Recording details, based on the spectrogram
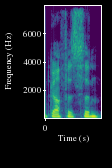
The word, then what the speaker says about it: Gustafsson: Gustafsson, yeah.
